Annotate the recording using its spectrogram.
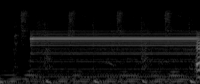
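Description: FIRST Robotics Competition field's end-of-match buzzer sounding one steady, high electronic tone, starting about a third of a second in: the signal that the match time has run out.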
